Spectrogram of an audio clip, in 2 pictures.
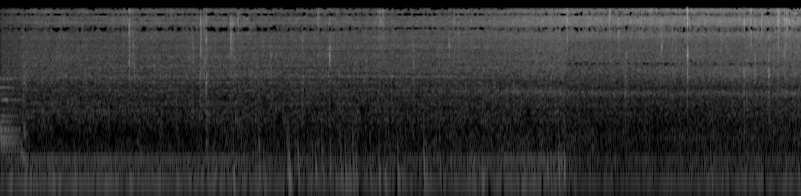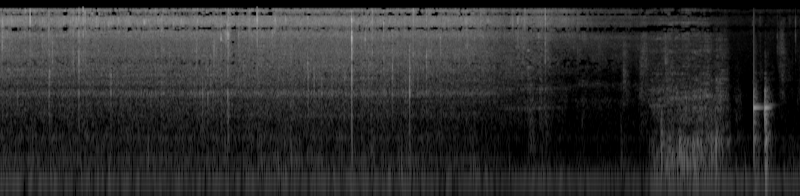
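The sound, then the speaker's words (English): Food cooks in a pan with a faint, steady sizzle and scattered crackles, continuing for about twenty seconds before it quiets, followed by a few brief rustles. “It's Black Hoodie, I'm back cooking these goodies. Look at these views from cooking these foods.”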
